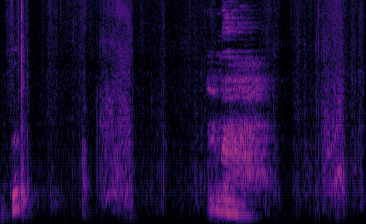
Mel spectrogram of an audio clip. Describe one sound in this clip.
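A young man stretches and yawns loudly.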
